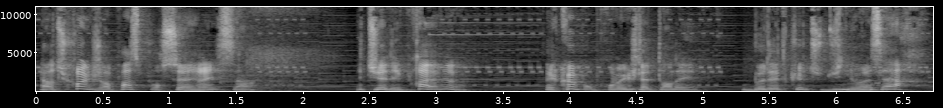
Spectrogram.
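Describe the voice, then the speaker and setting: A man's voice: a little high, lively intonation, fairly quick, soft background music, close to an everyday voice. A man voicing a goofy, hapless young man who whines, stammers and gets defensive. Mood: whiny.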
